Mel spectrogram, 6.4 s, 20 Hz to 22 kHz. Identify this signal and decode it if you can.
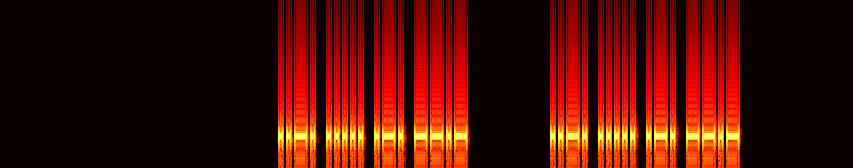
Morse code, heard as a keyed tone, about 40 wpm, 690 Hz. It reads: F5RQ F5RQ
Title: DXCC-100 Call Signs - 4 Characters - Repeated 2x - 40wpm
